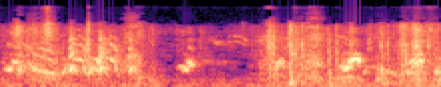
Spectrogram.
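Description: A few short, soft calls from a brooding Muscovy duck disturbed on its nest as a hand reaches in under the covering blanket, with the blanket rustling.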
